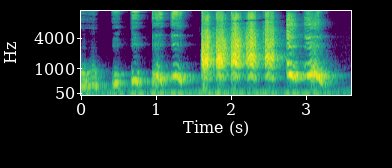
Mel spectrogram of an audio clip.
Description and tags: Monkey sound made by human
ape, fake, monkey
